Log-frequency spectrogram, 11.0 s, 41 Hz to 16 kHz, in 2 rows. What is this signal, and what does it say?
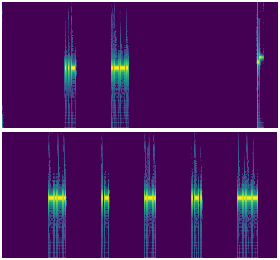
Morse code, heard as a keyed tone, about 38 wpm, spaced as for 11 wpm, 690 Hz. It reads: UP CARRY
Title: 8x Character Spacing - Top 500 Words - 40wpm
